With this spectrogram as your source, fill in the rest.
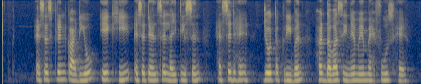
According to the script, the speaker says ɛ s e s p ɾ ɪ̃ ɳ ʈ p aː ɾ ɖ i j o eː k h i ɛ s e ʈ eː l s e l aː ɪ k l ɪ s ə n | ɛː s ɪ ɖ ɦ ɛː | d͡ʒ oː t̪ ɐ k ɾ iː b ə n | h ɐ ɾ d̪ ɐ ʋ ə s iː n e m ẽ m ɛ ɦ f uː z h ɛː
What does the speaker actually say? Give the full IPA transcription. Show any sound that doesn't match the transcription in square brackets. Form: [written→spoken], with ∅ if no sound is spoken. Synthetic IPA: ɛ s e s p ɾ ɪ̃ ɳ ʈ [p→k] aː ɾ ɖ i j o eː k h i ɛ s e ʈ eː l s e l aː ɪ k l ɪ s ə n | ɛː s ɪ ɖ ɦ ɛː | d͡ʒ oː t̪ ɐ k ɾ iː b ə n | h ɐ ɾ d̪ ɐ ʋ [ə→a] s iː n e m ẽ m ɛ ɦ f uː z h ɛː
